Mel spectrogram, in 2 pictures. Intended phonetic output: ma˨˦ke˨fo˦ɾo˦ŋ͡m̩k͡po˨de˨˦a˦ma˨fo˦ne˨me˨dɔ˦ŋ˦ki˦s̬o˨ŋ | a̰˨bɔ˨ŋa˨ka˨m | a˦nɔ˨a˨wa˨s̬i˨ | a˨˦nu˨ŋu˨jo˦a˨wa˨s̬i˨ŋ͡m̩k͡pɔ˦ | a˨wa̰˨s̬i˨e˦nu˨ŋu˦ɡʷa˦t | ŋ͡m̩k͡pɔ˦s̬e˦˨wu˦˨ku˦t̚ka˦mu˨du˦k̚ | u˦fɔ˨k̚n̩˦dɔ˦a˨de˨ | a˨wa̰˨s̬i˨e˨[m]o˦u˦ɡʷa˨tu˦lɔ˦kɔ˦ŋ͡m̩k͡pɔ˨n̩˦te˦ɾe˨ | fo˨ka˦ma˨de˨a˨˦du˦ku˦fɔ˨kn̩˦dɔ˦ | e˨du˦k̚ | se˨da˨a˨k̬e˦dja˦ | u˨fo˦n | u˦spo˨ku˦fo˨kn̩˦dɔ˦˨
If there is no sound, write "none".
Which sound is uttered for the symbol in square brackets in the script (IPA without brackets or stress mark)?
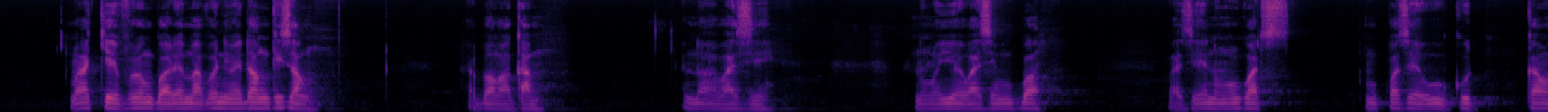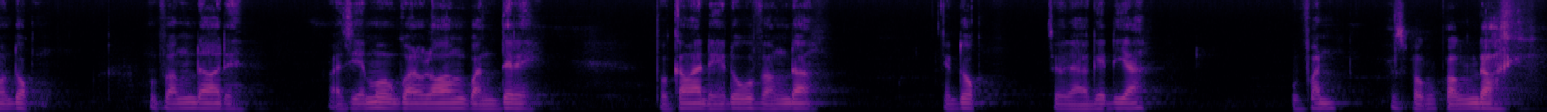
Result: m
